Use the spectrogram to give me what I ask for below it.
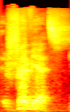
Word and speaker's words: Żywiec: Beer, Żywiec. It's actually not like. We will both agree it's not the best. – How do you beer. – Say it? – Żywiec.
